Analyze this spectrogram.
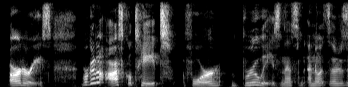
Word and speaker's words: bruit: right for carotid arteries we're gonna auscultate for brew ease and that's I know there's a DT in there but then is not pronounced as bruit you know we have them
